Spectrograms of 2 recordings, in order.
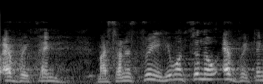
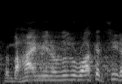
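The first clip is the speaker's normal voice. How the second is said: ordinary talk, nothing marked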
